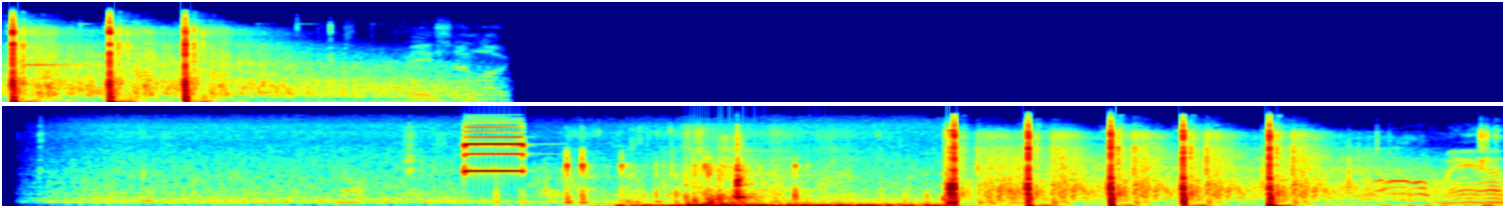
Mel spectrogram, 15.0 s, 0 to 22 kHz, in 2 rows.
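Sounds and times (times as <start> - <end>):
pistol shots: 0.0 - 2.0, 12.2 - 14.4
shot timer beep: 9.8 - 10.2.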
